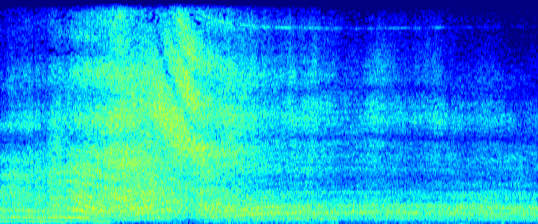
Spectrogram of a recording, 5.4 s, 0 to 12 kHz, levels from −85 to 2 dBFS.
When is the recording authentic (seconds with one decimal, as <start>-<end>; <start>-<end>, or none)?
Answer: 0.0-5.4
